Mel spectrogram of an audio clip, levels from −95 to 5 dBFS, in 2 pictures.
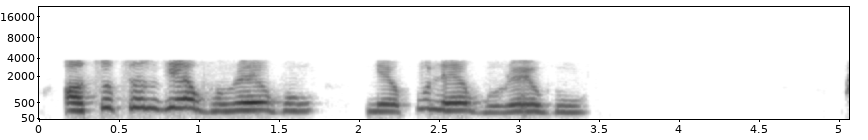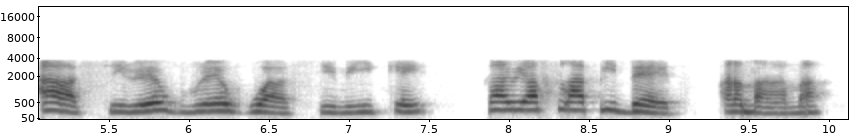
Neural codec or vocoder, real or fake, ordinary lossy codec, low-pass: codec, 24 kHz, 1.5 kbps, HILCodec; fake; none; 3.6 kHz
